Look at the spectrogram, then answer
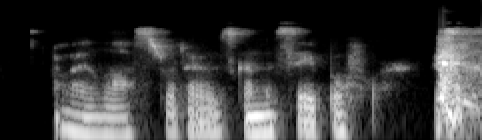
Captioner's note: laughs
